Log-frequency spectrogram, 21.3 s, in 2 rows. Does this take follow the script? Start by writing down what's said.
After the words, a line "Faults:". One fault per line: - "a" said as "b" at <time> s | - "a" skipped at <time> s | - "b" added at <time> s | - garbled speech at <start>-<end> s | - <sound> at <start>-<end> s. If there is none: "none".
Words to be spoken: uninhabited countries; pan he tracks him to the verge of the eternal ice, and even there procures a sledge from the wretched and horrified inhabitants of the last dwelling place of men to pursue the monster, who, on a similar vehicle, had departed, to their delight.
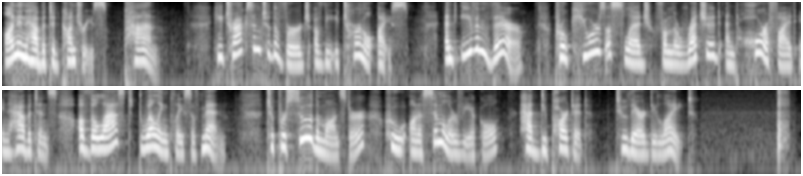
uninhabited countries; pan he tracks him to the verge of the eternal ice, and even there procures a sledge from the wretched and horrified inhabitants of the last dwelling place of men to pursue the monster, who, on a similar vehicle, had departed, to their delight.
Faults:
- tap at 21.0-21.2 s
